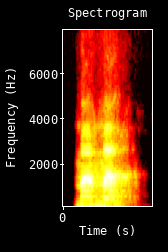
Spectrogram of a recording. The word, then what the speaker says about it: mamá: La persona que nos engendró, la persona que nos dio a luz, se escribe con tilde, con acento ortográfico. Es en la última sílaba.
